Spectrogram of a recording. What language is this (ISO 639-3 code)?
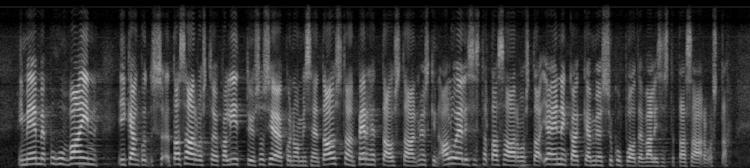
fin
